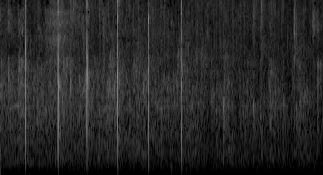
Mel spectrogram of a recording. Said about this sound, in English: Church, can we applaud the people that are helping disciple?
